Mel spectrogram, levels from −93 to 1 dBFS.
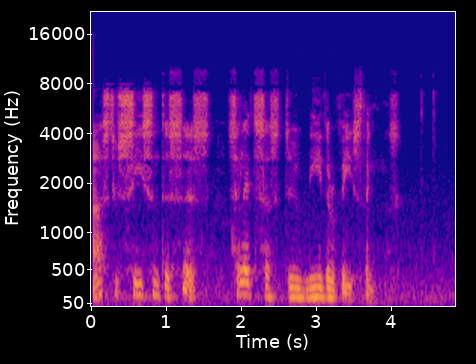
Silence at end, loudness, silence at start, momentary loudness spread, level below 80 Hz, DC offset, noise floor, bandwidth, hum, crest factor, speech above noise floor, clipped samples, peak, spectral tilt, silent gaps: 0.2 s; -28 LUFS; 0.05 s; 14 LU; -60 dBFS; under 0.1%; -54 dBFS; 10 kHz; none; 18 dB; 26 dB; under 0.1%; -12 dBFS; -4.5 dB/octave; none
